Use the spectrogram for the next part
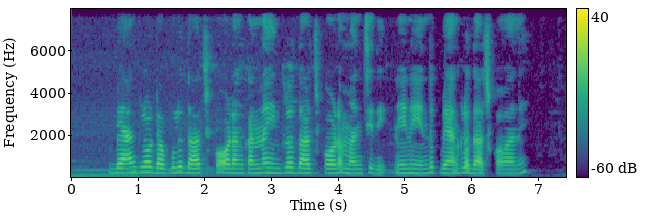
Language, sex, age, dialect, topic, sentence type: Telugu, female, 18-24, Central/Coastal, banking, question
